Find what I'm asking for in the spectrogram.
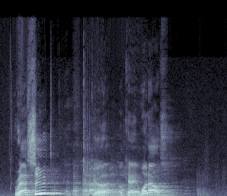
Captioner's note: laughter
